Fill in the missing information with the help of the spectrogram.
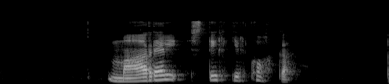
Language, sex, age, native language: Icelandic, female, 50-59, Icelandic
